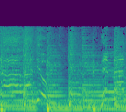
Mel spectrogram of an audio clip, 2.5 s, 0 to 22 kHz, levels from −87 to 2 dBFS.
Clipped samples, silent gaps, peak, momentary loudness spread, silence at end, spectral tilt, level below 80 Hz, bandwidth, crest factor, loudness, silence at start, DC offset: under 0.1%; none; -2 dBFS; 3 LU; 0 s; -4.5 dB/octave; -24 dBFS; 9.6 kHz; 14 dB; -15 LUFS; 0 s; under 0.1%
